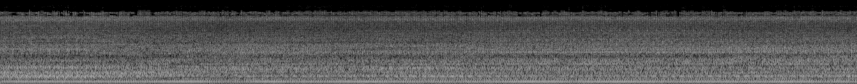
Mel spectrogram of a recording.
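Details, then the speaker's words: 2021 Toyota Camry Hybrid in maintenance mode, AC and heaters off, engine running to bleed cooling system after coolant change at 100,000 miles: steady even idle, smooth low drone, no knocks or misses; normal idle. "And now we're in maintenance mode. And I have the AC and everything turned off."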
